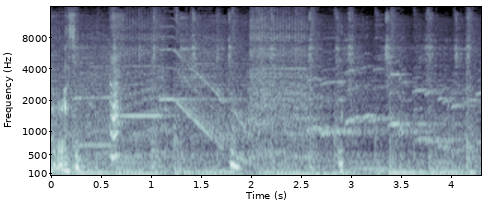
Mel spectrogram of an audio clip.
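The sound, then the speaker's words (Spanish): A person imitates an eagle's cry with a long, high, piercing call that slides downward in pitch, over a steady low background hum. “Eso es una águila.”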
